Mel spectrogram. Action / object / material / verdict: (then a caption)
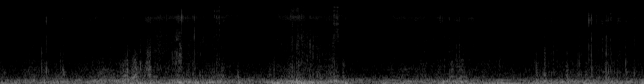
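scrape / denim jeans / denim / none. Fingernails scratch along the fly and front of a pair of folded light-wash denim jeans, producing a steady rough, low rustling texture. Brighter scratchy strokes rise and fall over a dense low rumble throughout.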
